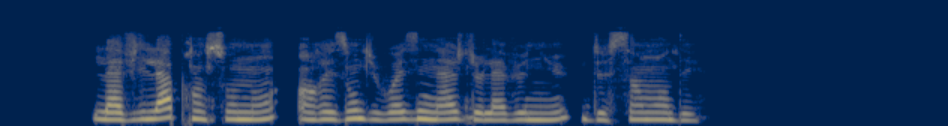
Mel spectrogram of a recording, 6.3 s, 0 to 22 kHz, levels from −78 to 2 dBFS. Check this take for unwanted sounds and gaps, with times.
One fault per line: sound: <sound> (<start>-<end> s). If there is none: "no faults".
no faults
